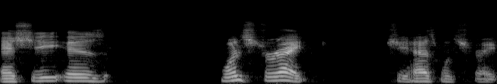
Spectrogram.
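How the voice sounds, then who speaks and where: The tone is bright and sharp, with ordinary pitch variation. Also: man. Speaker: amateur sports commentator. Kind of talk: live play-by-play commentary. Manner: loud; casual, halting with self-corrections.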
